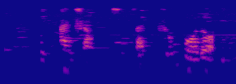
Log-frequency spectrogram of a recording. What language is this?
Chinese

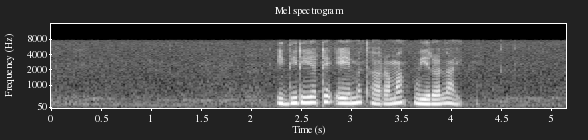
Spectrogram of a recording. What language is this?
Sinhala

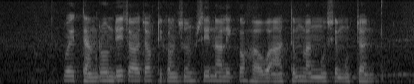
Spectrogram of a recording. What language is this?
Javanese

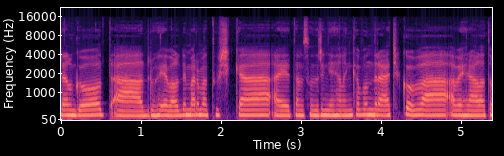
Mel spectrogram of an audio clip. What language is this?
Czech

